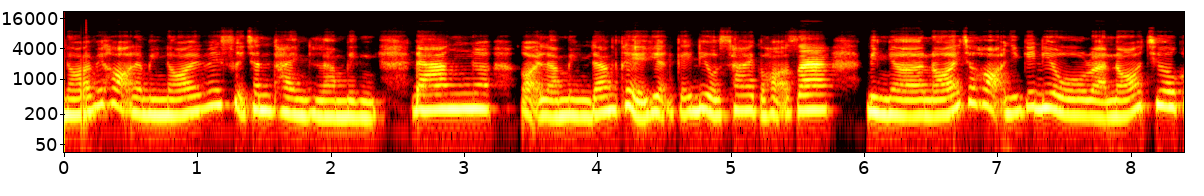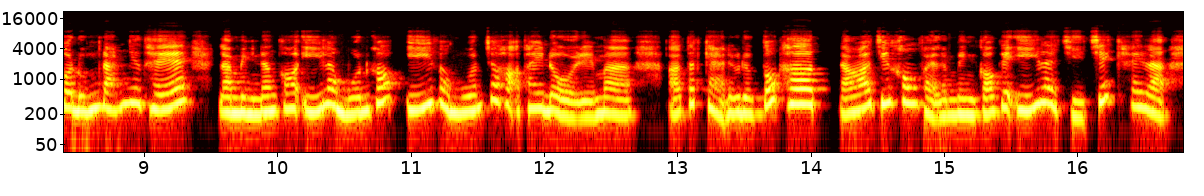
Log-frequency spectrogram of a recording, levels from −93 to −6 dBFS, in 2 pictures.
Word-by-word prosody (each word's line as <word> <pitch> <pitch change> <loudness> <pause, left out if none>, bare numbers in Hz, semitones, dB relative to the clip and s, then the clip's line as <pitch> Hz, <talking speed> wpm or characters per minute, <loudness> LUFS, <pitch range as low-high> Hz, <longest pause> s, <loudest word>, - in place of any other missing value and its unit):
nói 205 +3 0
với 310 - -2
họ 310 -3 -3
là 220 - -2
mình 200 -1 0
nói 205 +4 -1
với 300 +3 -1
sự 310 - -5
chân 245 -2 +2
thành 215 -4 -1
là 185 -1 -1
mình 185 -1 -1 0.3
đang, 255 +1 +4
a, 255 -1 +2 0.2
gọi 205 -1 -3
là, 190 -1 0
mình 190 0 0
đang 220 +4 +1
thể 240 -9 +1
hiện 225 +4 -1
cái 215 0 -5
điều 235 -4 +1
sai 240 +4 -2
của 205 - -6
họ 210 +1 -4
ra. 245 +2 +6 0.3
Mình, 210 -3 +3
à, 195 0 0
nói 200 +8 0
cho 340 0 -1
họ 300 -2 -2
những 225 +2 -3
cái 280 0 -1
điều 225 -7 +1
là 185 -2 0
nó 185 +8 -1
chưa 290 -2 +2
có 280 -1 -2
đúng 240 +3 +3
đắn 265 +3 -1
như 335 -1 +1
thế, 270 +8 +3 0.2
là 225 - +1
mình 215 -1 +3
đang 230 +2 +2
có 260 +2 -2
ý 235 +2 +1
là 315 - +2
muốn 220 -1 +2
góp 345 - -1
ý 260 +6 +3
và 310 - 0
muốn 230 +3 +1
cho 380 +5 -3
họ 305 - -3
thay 265 0 0
đổi 200 -7 0
để 180 0 -1
mà, 205 -1 -1 0.2
à, 210 - -3
tất 320 +8 -4
cả 245 -10 -2
đều 215 +1 -1
được 210 -1 -1
tốt 360 +5 +1
hơn. 320 0 +6 0.2
Đó, 230 +5 +1
chứ 330 +2 +2
không 345 -1 0
phải 195 -5 -3
là 185 - -3
mình 195 0 0
có 210 +1 -1
cái 265 +3 -3
ý 245 +3 +1
là 335 - +2
chỉ 185 -9 -5
trích, 370 +5 +1
hay 285 -1 -2
là, 225 -6 +1
230 Hz, 285 wpm, -22 LUFS, 205-270 Hz, 0.3 s, ra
